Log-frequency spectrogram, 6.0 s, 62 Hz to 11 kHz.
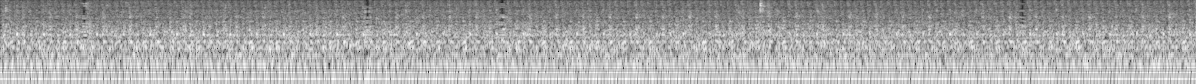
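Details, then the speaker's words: Renault Kangoo 2, 1.5 dCi diesel idling: faint uneven scraping rattle at alternator, clear through stethoscope; alternator overrunning pulley clutch worn with large play. "Якщо слухати стетоскопом і поставити його, наприклад, на генератор, дуже відчутно оці от сверчки. Дуже."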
